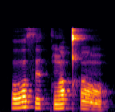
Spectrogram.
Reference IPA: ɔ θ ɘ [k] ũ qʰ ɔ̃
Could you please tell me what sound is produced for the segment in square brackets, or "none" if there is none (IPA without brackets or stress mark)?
k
